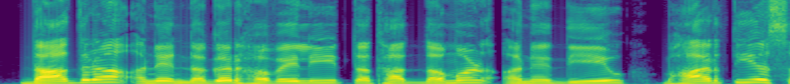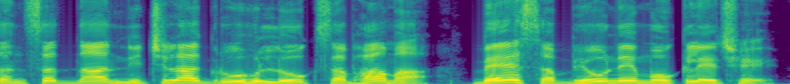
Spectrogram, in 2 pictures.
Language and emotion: Gujarati, neutral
